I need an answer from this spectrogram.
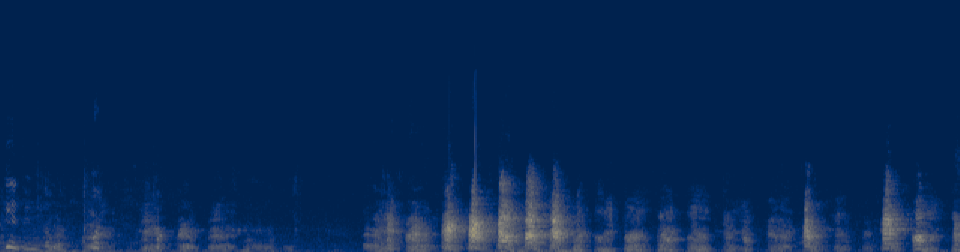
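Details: Female Kombai puppy Kanmani playing aggressively with other puppies: a long run of short, sharp barks and yaps repeated almost three times a second, pausing briefly near the middle, with a person's voice early on.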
